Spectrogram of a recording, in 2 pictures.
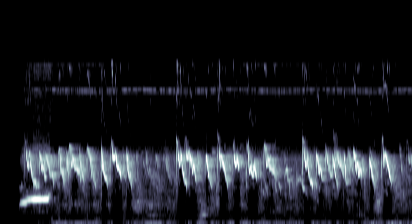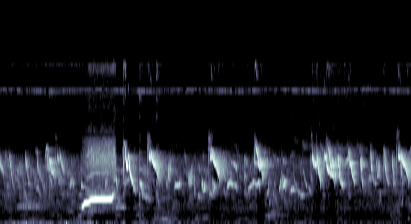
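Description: White-eye (pleci) singing a fast, unbroken run of high twittering chirps, with a rising whistled note near the start and again about ten seconds in.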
